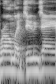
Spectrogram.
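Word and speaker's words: Rome Odunze: I mean, drafting what's his name, Roma Dunze, or however you pronounce that. That's how you say it.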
